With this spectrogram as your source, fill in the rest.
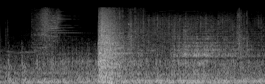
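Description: A metal lid clanks open.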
